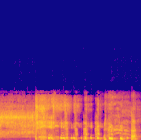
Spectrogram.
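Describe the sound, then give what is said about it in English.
A fart noise sound effect, a buzzy, harmonic blast under a second long, followed by a string of rhythmic, choppy bursts that sound like laughter. “Is that a fart noise or is that just like a buzzer? That's a fart noise.”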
